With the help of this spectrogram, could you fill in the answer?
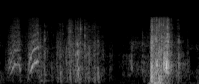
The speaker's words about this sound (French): Ah oui, je la mets dans mon cartable. Bruit de la trousse qui atterrée dans le cartable.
